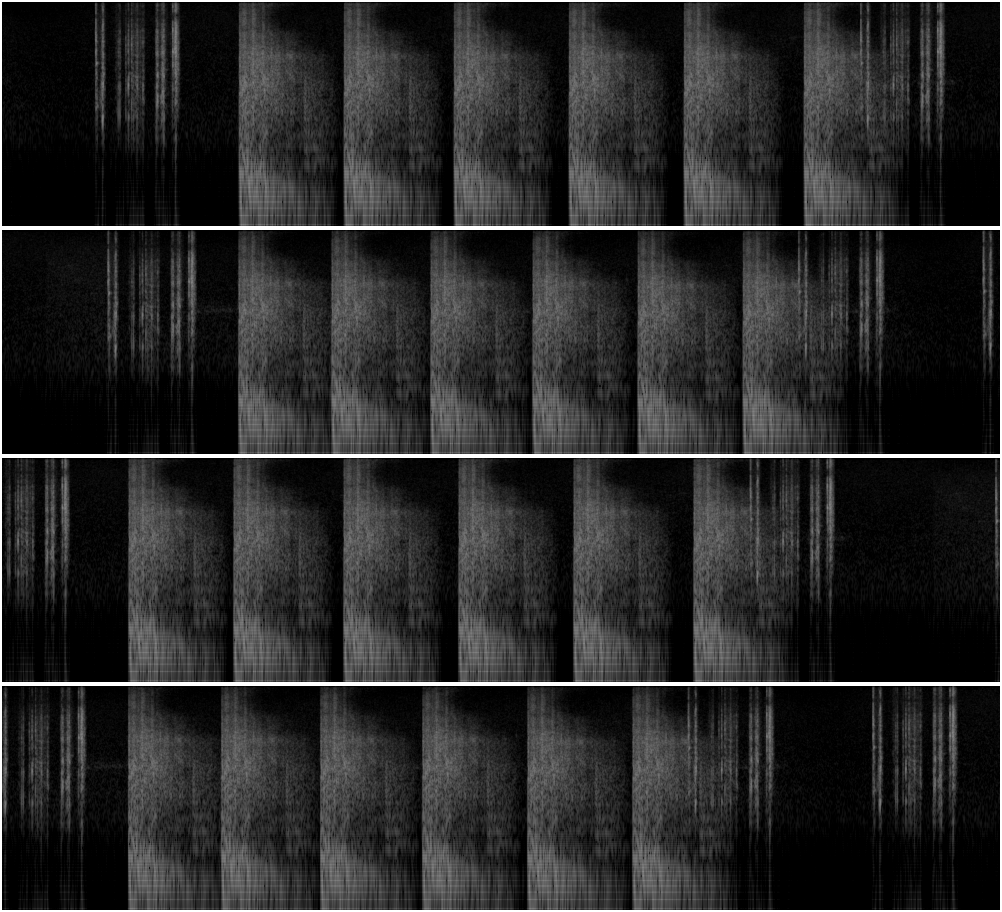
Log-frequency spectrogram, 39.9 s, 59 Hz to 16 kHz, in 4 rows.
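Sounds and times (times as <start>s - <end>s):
faint clicks: 0.9s - 1.9s, 8.5s - 9.5s, 11.0s - 12.1s, 17.9s - 18.9s, 19.7s - 20.7s, 27.4s - 28.4s, 29.8s - 30.9s, 36.8s - 37.8s, 38.6s - 39.6s.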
